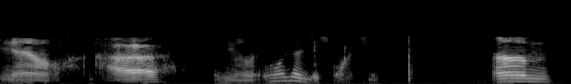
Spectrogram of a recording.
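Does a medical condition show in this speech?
Yes: cerebral palsy; from birth, mild, used AFOs, SMAFOs, leg immobilizers, physical and occupational therapy, never forearm crutches; had speech therapy.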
